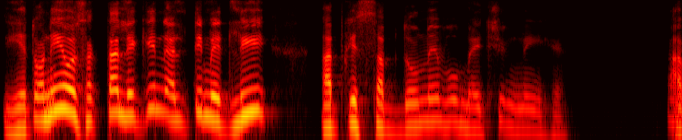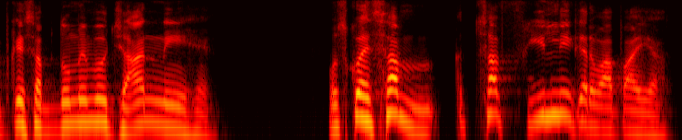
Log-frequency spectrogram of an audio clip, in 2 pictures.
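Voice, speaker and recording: A man with a notably high voice coaches a group on an online call. He speaks emphatically and keeps re-voicing short example lines to demonstrate tone. The sound is close and dry, with no room. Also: big pitch swings, normal speed, no echo. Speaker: network marketing trainer. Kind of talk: online training session.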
